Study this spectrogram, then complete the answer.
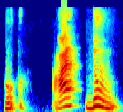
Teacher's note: A ain from your middle part of your throat.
